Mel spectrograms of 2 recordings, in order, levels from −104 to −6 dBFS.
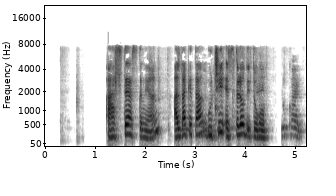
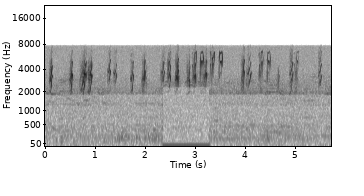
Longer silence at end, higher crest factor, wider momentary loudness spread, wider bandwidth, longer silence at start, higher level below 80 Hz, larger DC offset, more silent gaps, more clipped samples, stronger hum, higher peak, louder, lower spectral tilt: about the same, 0.1 s vs 0 s; about the same, 20 dB vs 22 dB; first, 13 LU vs 10 LU; about the same, 8.2 kHz vs 8 kHz; first, 1.25 s vs 0 s; about the same, -68 dBFS vs -70 dBFS; neither; first, 4.66-4.72 s vs none; neither; neither; first, 0 dBFS vs -6 dBFS; first, -18 LUFS vs -24 LUFS; first, -3.5 dB/octave vs 2.5 dB/octave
